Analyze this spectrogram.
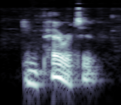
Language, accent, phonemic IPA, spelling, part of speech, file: English, Southern England, /ɪmˈpɛɹ.ə.tɪv/, imperative, adjective / noun, LL-Q1860 (eng)-imperative.wav
- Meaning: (adjective) 1. Essential; crucial; extremely important 2. Of, or relating to the imperative mood 3. Having semantics that incorporates mutable variables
